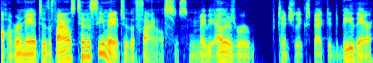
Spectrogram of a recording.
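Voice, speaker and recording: A man with an Alabama accent speaks at a fairly low pitch. The recording is very clean, with a silent background. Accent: Southern US (Alabama). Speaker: sports podcast host. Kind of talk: solo podcast news round-up. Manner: casual, with frequent fillers.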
